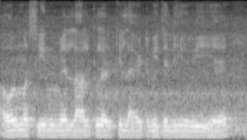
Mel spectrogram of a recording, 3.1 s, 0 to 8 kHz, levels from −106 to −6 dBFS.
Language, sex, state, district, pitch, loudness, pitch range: Hindi, male, Uttar Pradesh, Shamli, 105 Hz, -15 LUFS, 105-110 Hz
